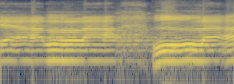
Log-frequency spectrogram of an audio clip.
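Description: A man's voice intoning a chant in a long held, wavering note. About a second and a half in it breaks briefly, and a new note starts, rising in pitch.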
